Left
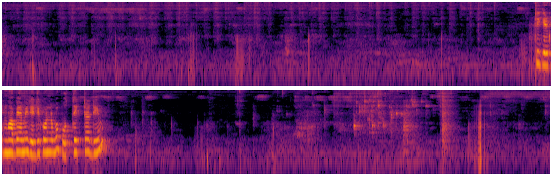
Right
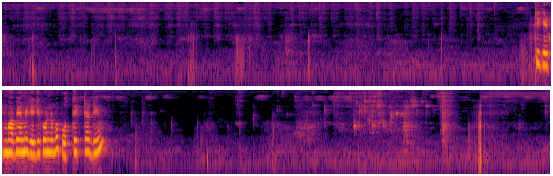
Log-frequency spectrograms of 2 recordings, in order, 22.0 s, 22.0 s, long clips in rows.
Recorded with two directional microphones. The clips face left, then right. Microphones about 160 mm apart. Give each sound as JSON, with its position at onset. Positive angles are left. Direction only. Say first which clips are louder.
{"t": 10.7, "sound": "speech", "louder": "right 2 dB", "side_deg": -30}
